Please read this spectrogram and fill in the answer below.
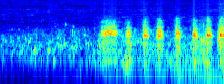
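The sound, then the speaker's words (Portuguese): Duck quacking in a rapid series of about eight loud, evenly spaced nasal quacks that follow a quieter stretch of low, muffled background sound. “Pato. Você ouviu isso?”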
